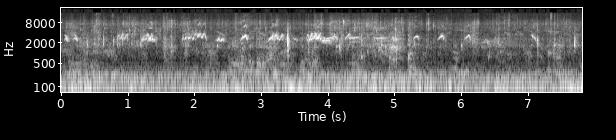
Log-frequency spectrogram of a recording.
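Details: Young ducklings on a farm, thirty of them, peep during feeding: a chorus of short, high, slightly rising notes in quick, irregular succession. A heavy low hum runs underneath, with some knocking sounds.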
